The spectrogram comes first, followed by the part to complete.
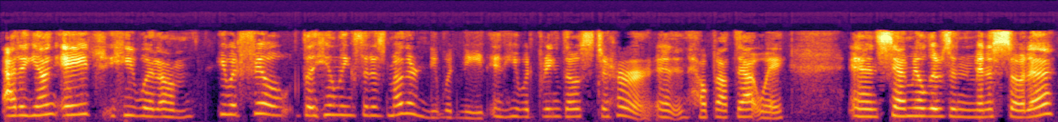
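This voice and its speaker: A woman's voice: a little high, normal speed, fairly bright tone, muffled recording. A woman co-hosting a spiritual talk show, speaking earnestly and enthusiastically over a video call. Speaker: co-host.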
